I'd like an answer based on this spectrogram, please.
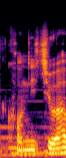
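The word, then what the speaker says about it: こんにちは: But, okay, so this Japanese character, it is pronounced as こんにちは, but this is spelled wrong.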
